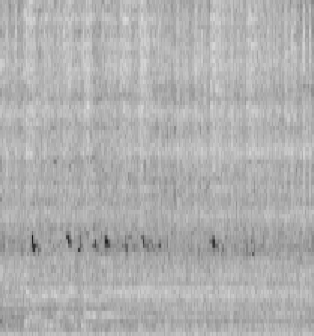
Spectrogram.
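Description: Sludge/post-hardcore rock band playing live: distorted electric guitar, bass guitar and a drum kit, loud and steady with a heavy bass.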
